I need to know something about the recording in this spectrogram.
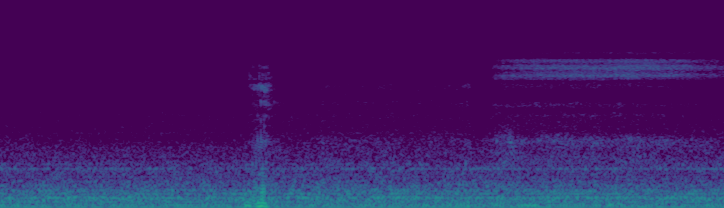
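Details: Snoring Siberian Husky: a steady low droning breath sound, broken by one short, sharp snort in the middle, with a faint high hiss in the background afterwards.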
